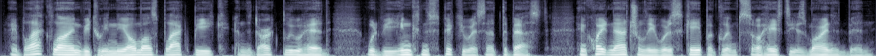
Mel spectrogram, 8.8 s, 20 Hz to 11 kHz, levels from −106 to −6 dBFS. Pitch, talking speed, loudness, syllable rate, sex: 105 Hz, 220 wpm, -18 LUFS, 5.7 syllables/s, male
